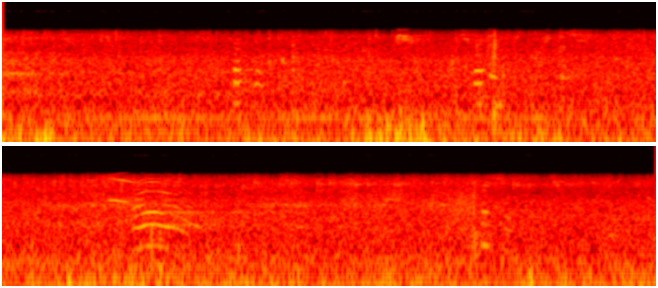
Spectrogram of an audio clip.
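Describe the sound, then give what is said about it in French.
Black swans call out with a few scattered honking cries, the strongest cluster coming midway, over a steady rumbling outdoor background. “Et là, ce qu'on entend en fait, c'est quoi C'est les signes, je pense.”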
